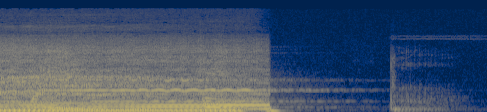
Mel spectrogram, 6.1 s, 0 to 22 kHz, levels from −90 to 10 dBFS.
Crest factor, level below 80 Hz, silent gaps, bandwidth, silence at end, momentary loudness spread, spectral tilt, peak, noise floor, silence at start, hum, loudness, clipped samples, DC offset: 14 dB; -22 dBFS; none; 15.5 kHz; 1.1 s; 4 LU; -7 dB/octave; -2 dBFS; -58 dBFS; 0 s; none; -16 LUFS; under 0.1%; under 0.1%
